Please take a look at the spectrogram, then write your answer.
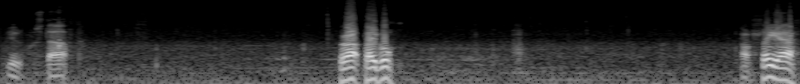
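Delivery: talking with a mouth full of food; words muffled by a mouthful. Real, not acted. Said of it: "Talking again with me mouth full".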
